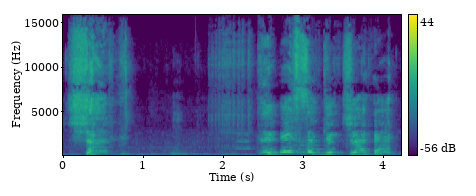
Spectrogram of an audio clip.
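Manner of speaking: high-pitched laughing shriek, half crying; shrieking laughter. Real, not acted. Shocked laughing at the shooting.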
